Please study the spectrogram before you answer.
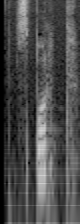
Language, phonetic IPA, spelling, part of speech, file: Russian, [sport], спорт, noun, Ru-спорт.ogg
- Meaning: sport (any athletic activity that uses physical skills)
